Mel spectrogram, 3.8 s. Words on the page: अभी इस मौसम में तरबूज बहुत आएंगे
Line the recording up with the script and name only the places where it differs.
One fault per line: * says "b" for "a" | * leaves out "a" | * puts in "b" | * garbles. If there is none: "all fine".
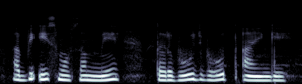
all fine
